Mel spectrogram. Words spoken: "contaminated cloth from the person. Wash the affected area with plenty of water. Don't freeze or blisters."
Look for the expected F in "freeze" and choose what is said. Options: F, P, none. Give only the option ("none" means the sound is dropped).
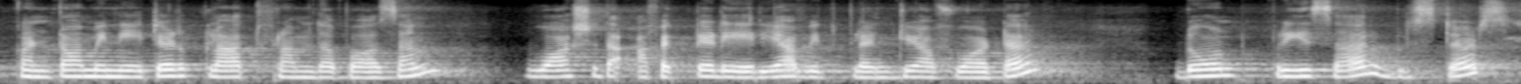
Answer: P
